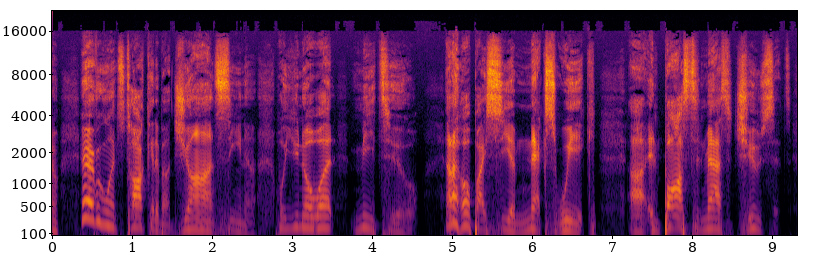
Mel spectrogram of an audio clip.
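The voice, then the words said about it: Impression of wrestler Austin Theory. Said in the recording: “Is that a good impression”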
